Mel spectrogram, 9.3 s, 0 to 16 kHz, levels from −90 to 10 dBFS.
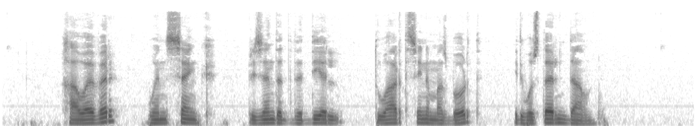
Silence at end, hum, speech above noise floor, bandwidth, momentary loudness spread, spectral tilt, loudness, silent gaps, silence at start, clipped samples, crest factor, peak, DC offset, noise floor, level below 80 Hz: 1.2 s; none; 42 dB; 11.5 kHz; 15 LU; -6 dB/octave; -30 LUFS; none; 0.85 s; under 0.1%; 20 dB; -12 dBFS; under 0.1%; -72 dBFS; -50 dBFS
